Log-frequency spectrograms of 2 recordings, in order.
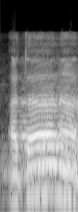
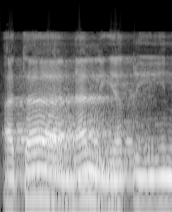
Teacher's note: اتانا تا کو 2 حرکات لمبا کرنا ہے، نون کو الیقین کے لام سے ملا دینا ہے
